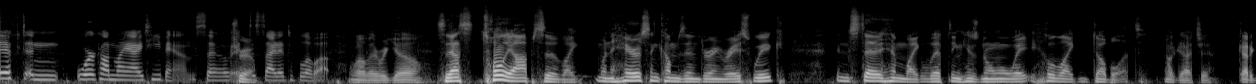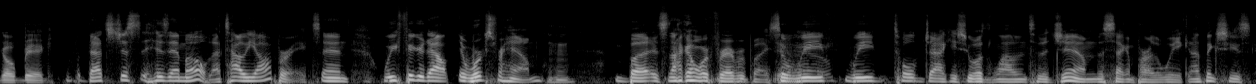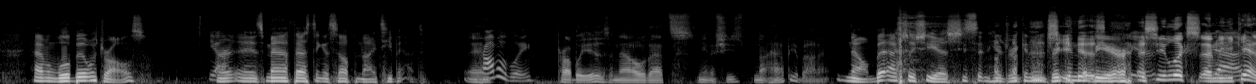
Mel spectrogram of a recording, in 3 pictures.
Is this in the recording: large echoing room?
no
